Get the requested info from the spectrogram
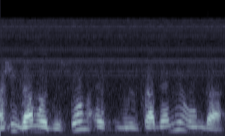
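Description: Speech only: a person talking continuously in Georgian.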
